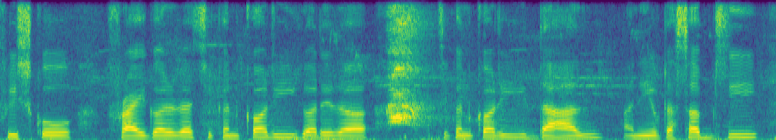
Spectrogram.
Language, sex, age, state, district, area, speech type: Nepali, female, 45-60, West Bengal, Darjeeling, rural, spontaneous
